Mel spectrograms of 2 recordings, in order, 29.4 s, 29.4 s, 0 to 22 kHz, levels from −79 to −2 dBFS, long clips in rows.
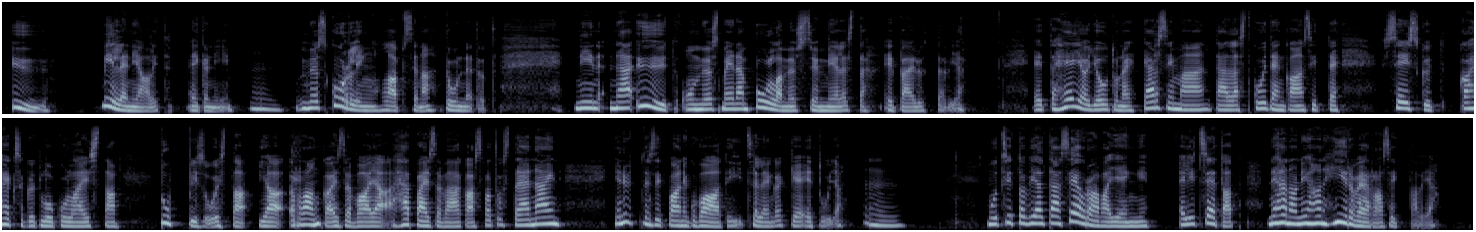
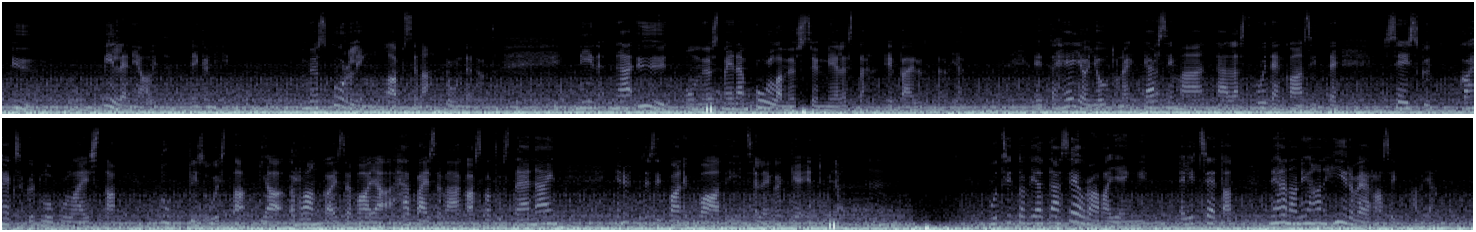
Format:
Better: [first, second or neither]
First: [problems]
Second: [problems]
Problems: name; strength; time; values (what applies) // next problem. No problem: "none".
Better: first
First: none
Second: low rumble; loud; throughout; 3 dB below the speech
